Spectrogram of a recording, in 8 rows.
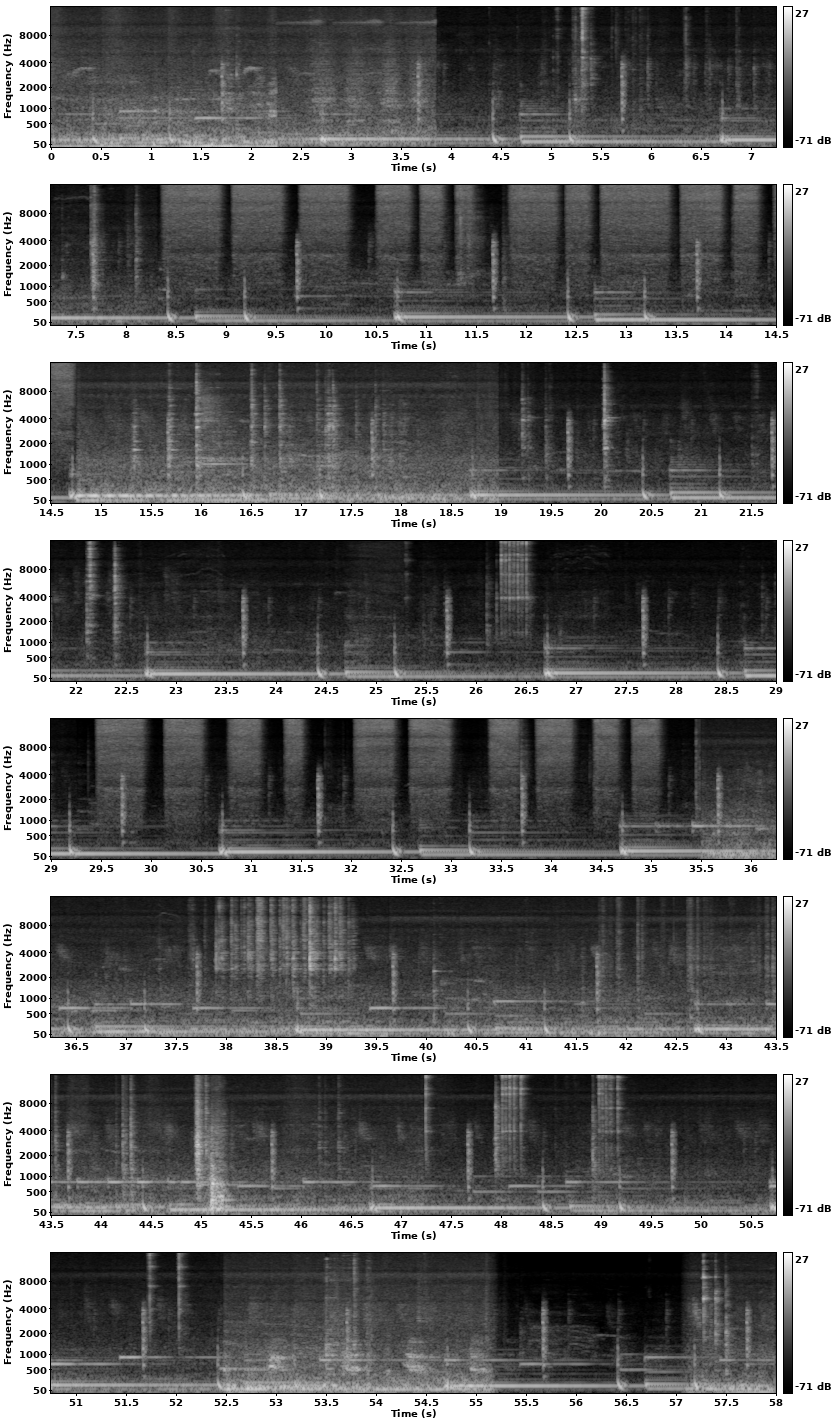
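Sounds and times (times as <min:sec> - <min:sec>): quiet background music: 0:00.0 - 0:58.0
spray paint can hissing: 0:08.4 - 0:14.8, 0:29.5 - 0:35.2.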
